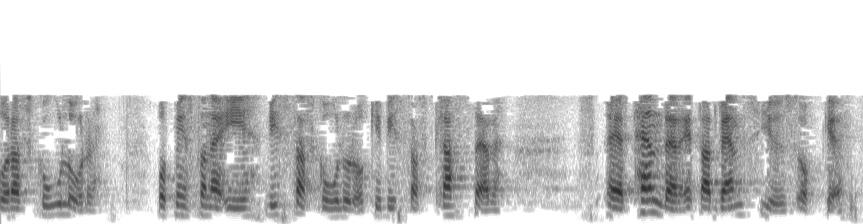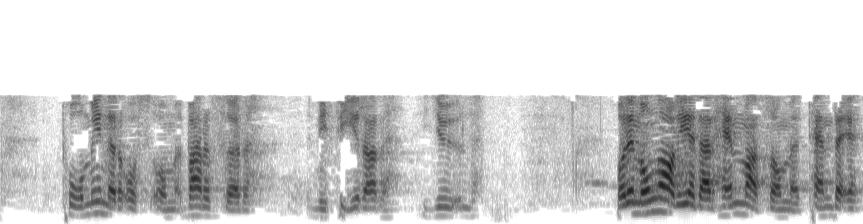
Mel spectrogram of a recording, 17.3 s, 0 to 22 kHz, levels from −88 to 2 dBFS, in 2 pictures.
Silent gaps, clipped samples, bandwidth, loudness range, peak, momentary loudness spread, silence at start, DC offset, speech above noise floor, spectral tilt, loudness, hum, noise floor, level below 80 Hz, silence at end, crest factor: none; under 0.1%; 4 kHz; 10 LU; -2 dBFS; 17 LU; 0 s; under 0.1%; 36 dB; -5.5 dB/octave; -21 LUFS; none; -58 dBFS; -80 dBFS; 0 s; 20 dB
